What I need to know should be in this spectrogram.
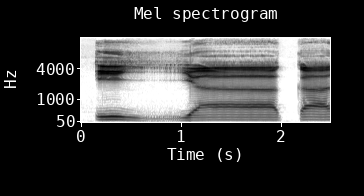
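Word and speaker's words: إياك: Jadi kesalahan selama ini adalah kurangnya kita mentasydidkan huruf ya. Seolah-olah ya itu bacaannya terseret ya. Contoh iya. Nah, jadi bukan iya tapi iya ya. Jelaskan ya-nya tasydid ya, karena huruf ya itu adalah huruf lisan yang di tengah-tengah.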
